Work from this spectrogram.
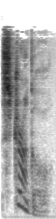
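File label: "struggle", British English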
